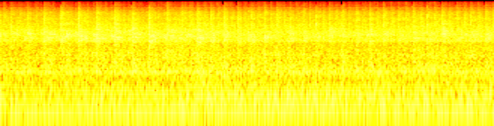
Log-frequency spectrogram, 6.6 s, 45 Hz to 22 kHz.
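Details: Motorcycle with CV40 carburetor after choke (enrichener) cable replacement, cold start with choke fully out, on fuel reserve: even, fast-paced idle with steady beat, no misses, knocks or hunting; healthy cold start.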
